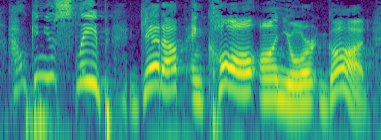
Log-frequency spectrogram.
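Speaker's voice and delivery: high, loud, urgent captain rousing a sleeper; urgent ship captain. Acted. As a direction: shake him awake with an alarmed, slow cry. Captain rouses sleeping Jonah.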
